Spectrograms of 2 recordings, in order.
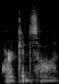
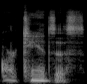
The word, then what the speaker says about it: Arkansas: And then we've got LSU or Louisiana State University in Arkansas playing later tonight. Why is it pronounced Arkansas, not R Kansas?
